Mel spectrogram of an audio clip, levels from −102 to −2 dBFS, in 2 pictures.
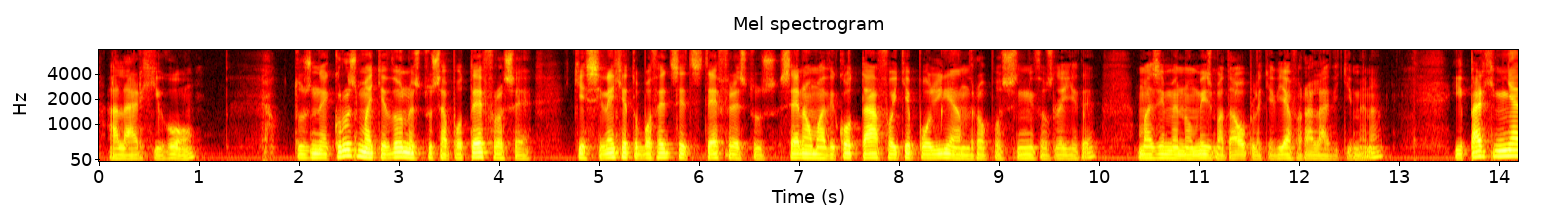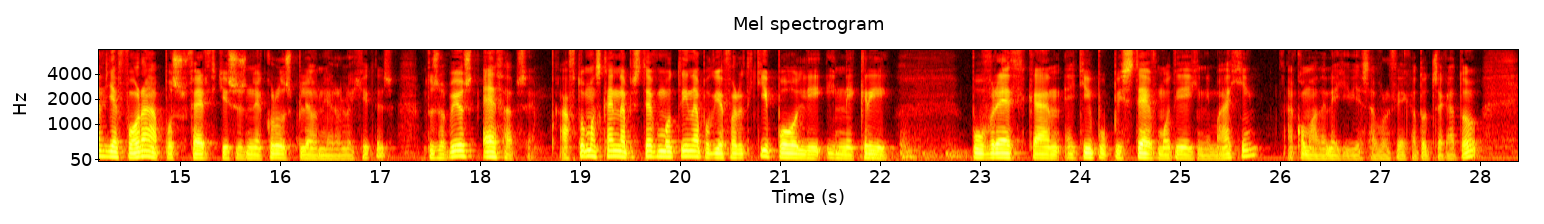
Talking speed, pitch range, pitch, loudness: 145 wpm, 95-115 Hz, 100 Hz, -22 LUFS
